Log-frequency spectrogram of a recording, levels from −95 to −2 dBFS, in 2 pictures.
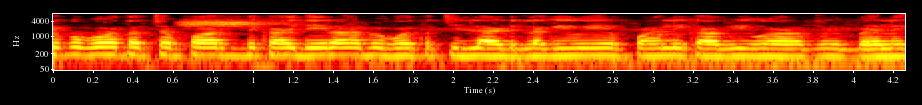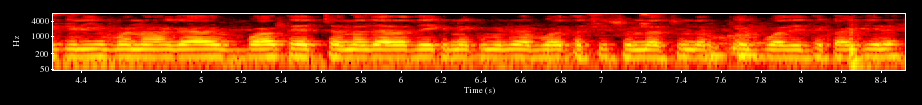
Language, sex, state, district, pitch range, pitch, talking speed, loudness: Hindi, male, Chhattisgarh, Bilaspur, 155-170 Hz, 160 Hz, 315 wpm, -28 LUFS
